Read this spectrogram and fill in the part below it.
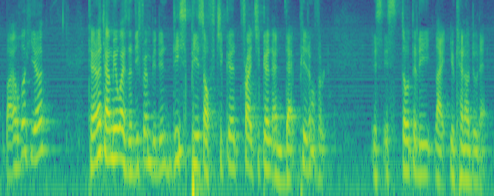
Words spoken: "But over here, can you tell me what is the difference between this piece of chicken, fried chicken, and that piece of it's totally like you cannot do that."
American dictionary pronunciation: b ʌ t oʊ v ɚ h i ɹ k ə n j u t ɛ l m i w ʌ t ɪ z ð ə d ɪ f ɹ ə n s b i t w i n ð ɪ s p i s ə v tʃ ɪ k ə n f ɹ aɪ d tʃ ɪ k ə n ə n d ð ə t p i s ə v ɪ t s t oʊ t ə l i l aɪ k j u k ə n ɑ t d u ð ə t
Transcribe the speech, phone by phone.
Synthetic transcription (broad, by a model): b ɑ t oʊ v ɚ h i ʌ k ə n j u t ɛ l m i w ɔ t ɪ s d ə d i f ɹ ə n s b i t w i n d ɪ s p i s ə f tʃ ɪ k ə n f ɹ aɪ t tʃ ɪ k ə n ə n d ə t p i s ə f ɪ s s t oʊ t ə l i l aɪ k j u k ə n ɑ t d u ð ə t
